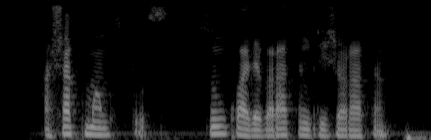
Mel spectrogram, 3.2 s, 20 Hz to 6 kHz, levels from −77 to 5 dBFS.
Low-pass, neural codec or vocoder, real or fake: 5.4 kHz; none; real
